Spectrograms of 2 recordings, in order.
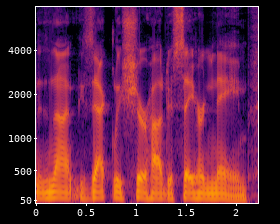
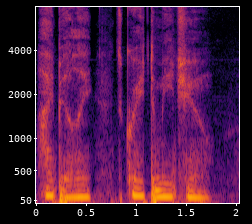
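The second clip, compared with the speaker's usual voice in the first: mock whispering; 2 semitones higher than usual. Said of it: "You have to whisper to her".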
